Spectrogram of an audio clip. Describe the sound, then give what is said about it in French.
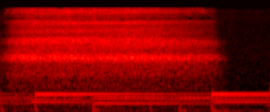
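A long, deep breath drawn in through the nose: a soft, steady airy hiss lasting about a second and a half, then stopping, over quiet sustained musical tones. “Vous pouvez prendre une grande inspiration par le nez”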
